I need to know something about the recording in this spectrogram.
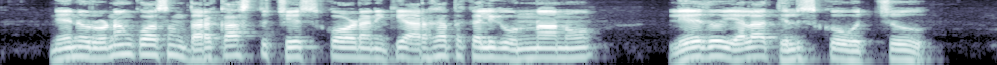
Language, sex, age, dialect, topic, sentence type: Telugu, male, 31-35, Central/Coastal, banking, statement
